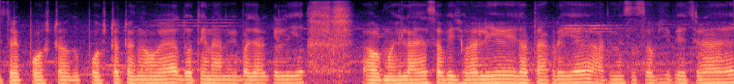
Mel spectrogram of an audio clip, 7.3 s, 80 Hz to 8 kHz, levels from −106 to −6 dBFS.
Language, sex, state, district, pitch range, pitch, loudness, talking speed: Hindi, male, Punjab, Kapurthala, 120-125 Hz, 120 Hz, -20 LUFS, 230 wpm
